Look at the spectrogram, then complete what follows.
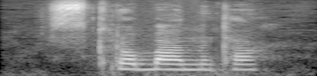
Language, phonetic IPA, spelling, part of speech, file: Polish, [skrɔˈbãnka], skrobanka, noun, Pl-skrobanka.ogg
